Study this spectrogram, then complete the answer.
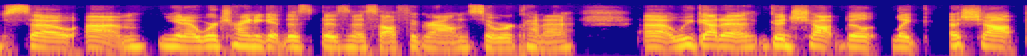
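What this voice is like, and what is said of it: Slight Alabama Southern accent. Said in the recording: “I thought I heard a little Alabama in your voices there.”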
